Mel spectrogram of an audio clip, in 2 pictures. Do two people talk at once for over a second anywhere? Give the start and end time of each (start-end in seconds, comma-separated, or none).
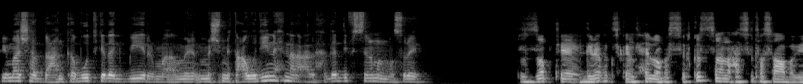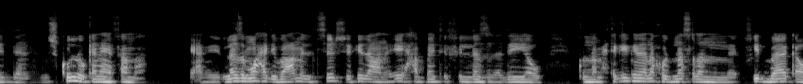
none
